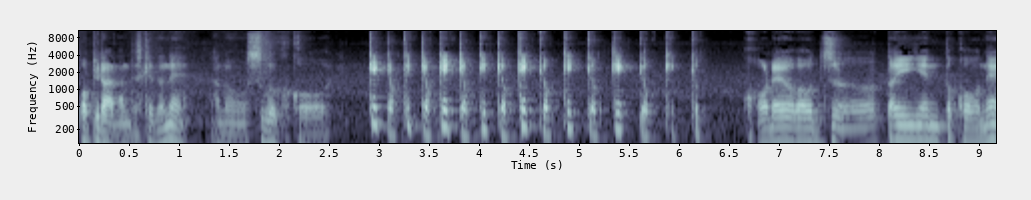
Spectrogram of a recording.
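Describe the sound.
A man's voice imitates a Japanese bush warbler's call, rapidly repeating a short chirping syllable more than a dozen times in a steady, quick rhythm, with ordinary speech before and after.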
